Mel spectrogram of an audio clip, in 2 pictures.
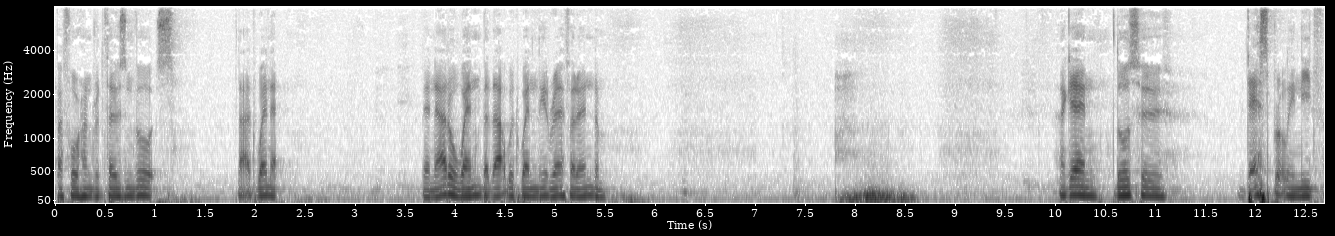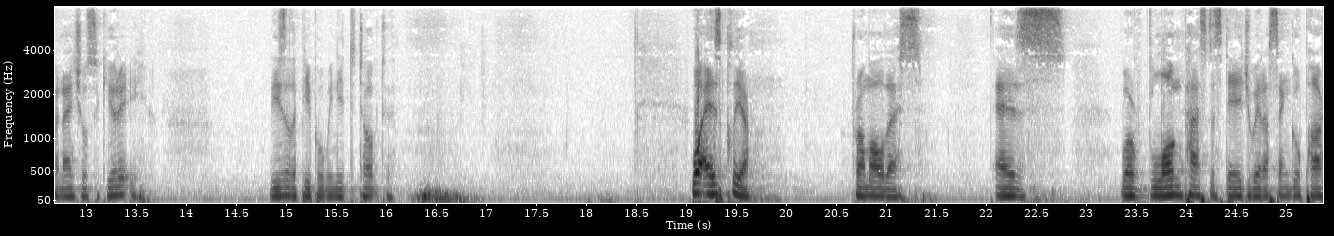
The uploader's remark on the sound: was recorded in Glasgow, Scotland on the 19th of January 2017 at the Sottish Independence Convention conference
